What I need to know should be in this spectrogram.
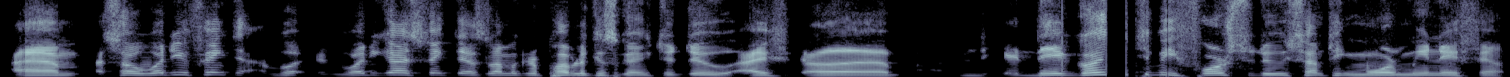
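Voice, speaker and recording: A man with a Persian accent, talking as host of a casual political livestream, excited and rambling, with many fillers and restarts. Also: mid-range voice, smooth, no echo.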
